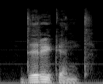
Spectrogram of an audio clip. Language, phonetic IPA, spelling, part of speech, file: Polish, [dɨˈrɨɡɛ̃nt], dyrygent, noun, Pl-dyrygent.ogg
